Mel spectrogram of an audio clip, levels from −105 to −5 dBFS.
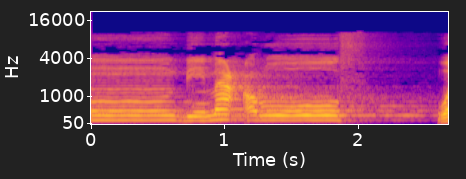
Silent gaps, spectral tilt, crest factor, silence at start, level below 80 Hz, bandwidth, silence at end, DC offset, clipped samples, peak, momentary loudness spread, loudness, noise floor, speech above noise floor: none; -6 dB/octave; 20 dB; 0 s; -70 dBFS; 10.5 kHz; 0 s; under 0.1%; under 0.1%; -2 dBFS; 21 LU; -22 LUFS; -42 dBFS; 21 dB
